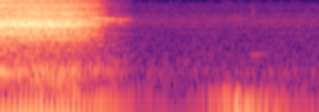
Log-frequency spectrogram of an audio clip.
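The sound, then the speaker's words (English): Deep breathing exercise: a strong, airy exhale hisses loudly and fades over about a second, followed by a softer, lower breath. “So what I was giving you is short dynamic breaths. You can also do breaths where it's like”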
